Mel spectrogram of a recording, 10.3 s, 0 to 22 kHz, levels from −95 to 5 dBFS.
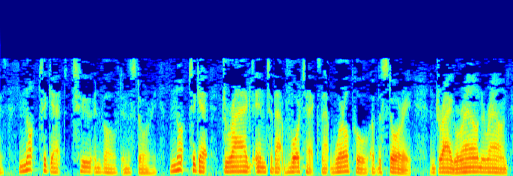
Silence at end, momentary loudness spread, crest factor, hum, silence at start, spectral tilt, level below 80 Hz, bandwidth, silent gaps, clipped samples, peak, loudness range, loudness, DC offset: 0.1 s; 11 LU; 16 dB; none; 0 s; -12.5 dB/octave; -32 dBFS; 5.8 kHz; none; under 0.1%; 0 dBFS; 5 LU; -18 LUFS; under 0.1%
